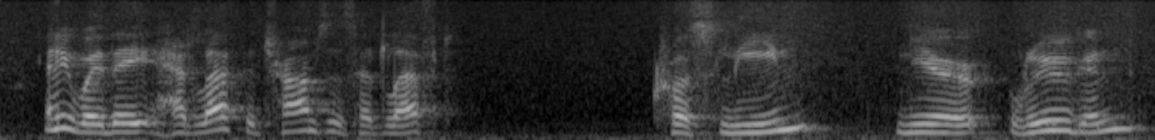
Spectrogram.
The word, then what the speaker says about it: Thrams: In German it's Trams. They don't have a TH sound.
